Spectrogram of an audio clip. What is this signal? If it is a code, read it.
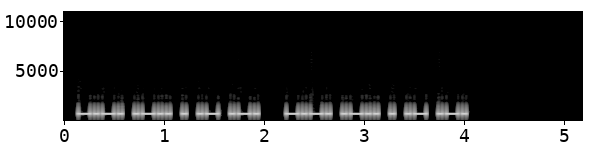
Morse code, heard as a keyed tone, about 30 wpm, 700 Hz. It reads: CLEAR CLEAR
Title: Top 500 Words Repeated 30wpm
